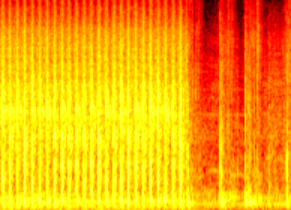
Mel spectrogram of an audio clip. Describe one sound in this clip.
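A rifle fires a rapid burst.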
